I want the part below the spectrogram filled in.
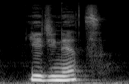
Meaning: individual
- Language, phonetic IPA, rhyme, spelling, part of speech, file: Czech, [ˈjɛɟɪnɛt͡s], -ɪnɛts, jedinec, noun, Cs-jedinec.ogg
